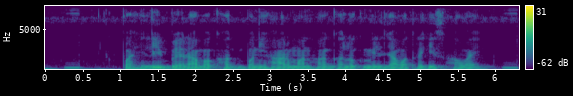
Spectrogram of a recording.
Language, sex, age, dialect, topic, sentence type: Chhattisgarhi, male, 25-30, Eastern, banking, statement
